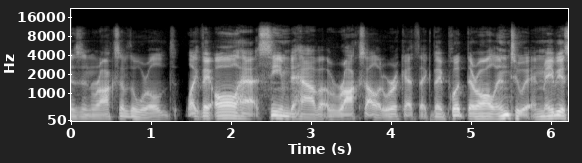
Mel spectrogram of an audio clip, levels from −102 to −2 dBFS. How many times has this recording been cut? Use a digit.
2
